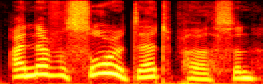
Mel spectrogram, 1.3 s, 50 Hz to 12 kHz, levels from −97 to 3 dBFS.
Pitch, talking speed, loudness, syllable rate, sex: 265 Hz, 275 wpm, -16 LUFS, 6.7 syllables/s, female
